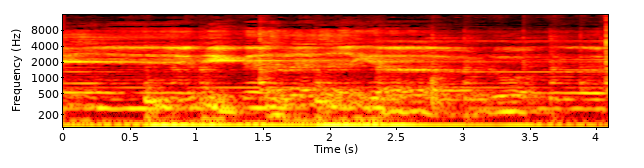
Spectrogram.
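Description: Live Carnatic music: a gliding sung melody with violin accompaniment over a steady tambura drone, with a few drum strokes.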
